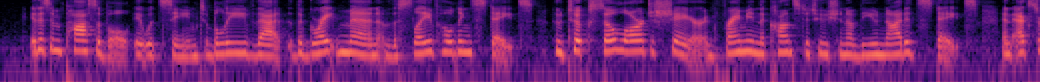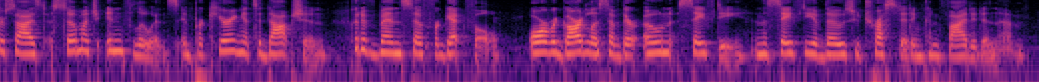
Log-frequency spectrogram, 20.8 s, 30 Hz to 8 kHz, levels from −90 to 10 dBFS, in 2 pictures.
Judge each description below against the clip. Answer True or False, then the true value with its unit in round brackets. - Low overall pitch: False (220 Hz)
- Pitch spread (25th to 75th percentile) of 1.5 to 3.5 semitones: True (2.9 semitones)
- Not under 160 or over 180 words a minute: True (175 wpm)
